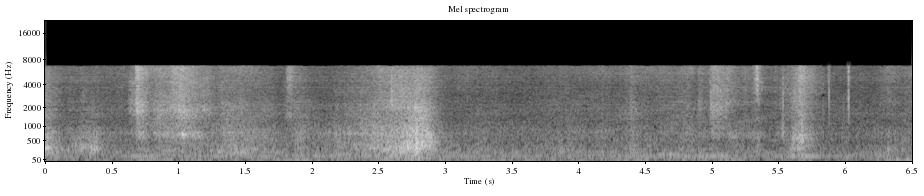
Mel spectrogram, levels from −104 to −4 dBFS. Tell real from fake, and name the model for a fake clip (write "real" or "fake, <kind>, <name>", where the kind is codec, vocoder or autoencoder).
fake, codec, SNAC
